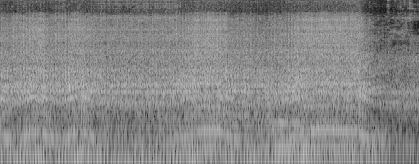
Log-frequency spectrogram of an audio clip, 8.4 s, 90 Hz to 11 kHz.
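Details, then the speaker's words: Yamaha R15 V3 at idle: coarse humming, grinding growl under the exhaust beat that sounds like a crankshaft or camshaft bearing but is caused by a shorted stator coil. "ஒரு humming noise ஒரு உரு உருன்னு ஒரு உருமுறை noise ஒன்னு வந்துட்டு இருக்கு."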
